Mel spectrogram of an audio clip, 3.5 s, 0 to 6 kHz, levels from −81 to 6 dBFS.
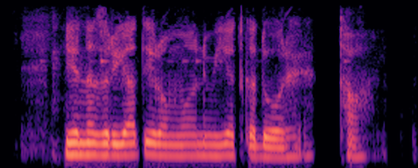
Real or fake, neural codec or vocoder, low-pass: real; none; 5.4 kHz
